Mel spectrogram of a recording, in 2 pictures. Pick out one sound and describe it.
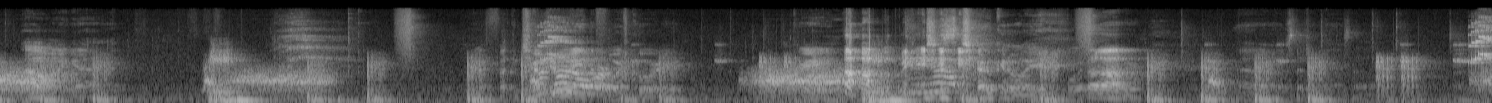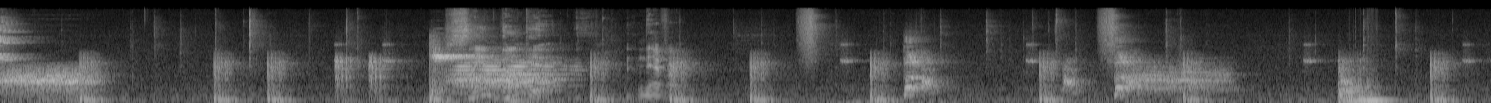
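A basketball bounces repeatedly on a hard court.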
